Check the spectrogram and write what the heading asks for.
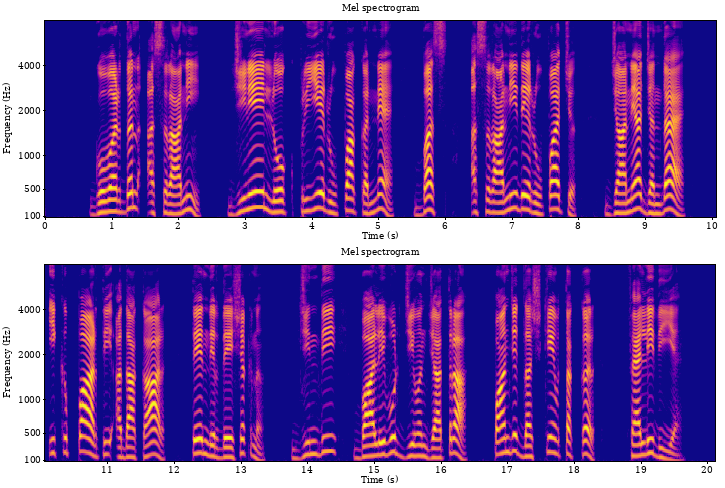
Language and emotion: Dogri, neutral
